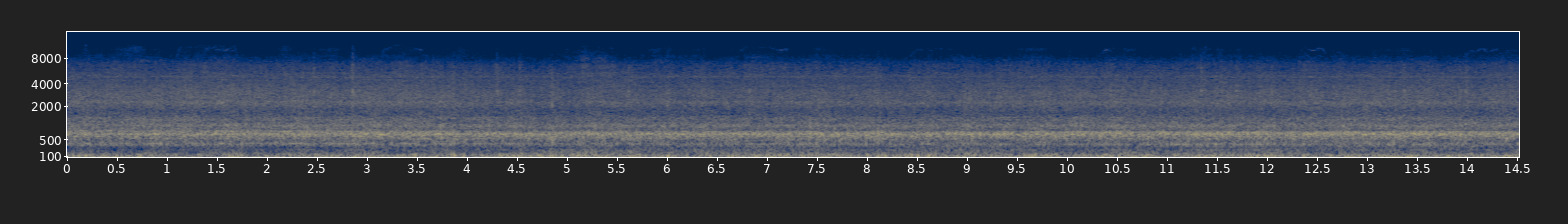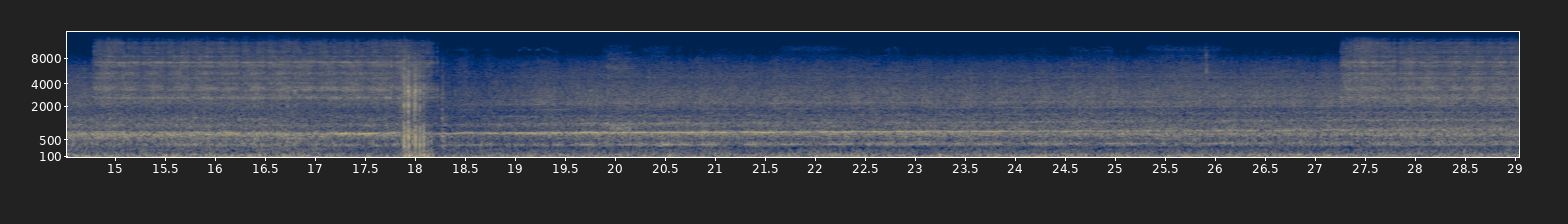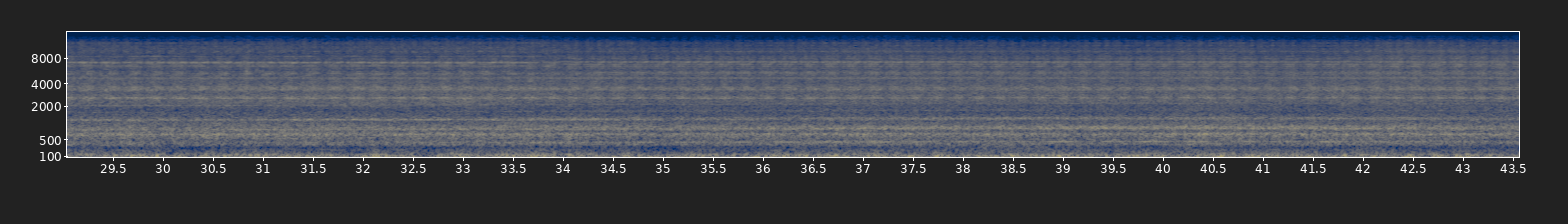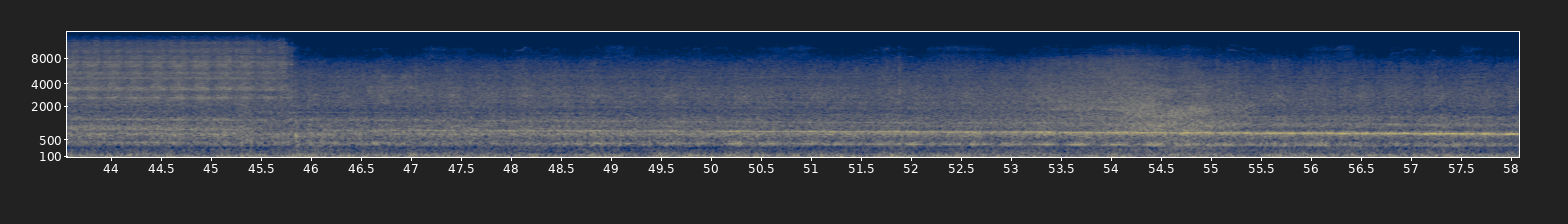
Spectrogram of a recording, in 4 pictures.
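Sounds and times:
vehicle engine rumbling: 0:14.8 - 0:23.4, 0:47.8 - 0:57.4.

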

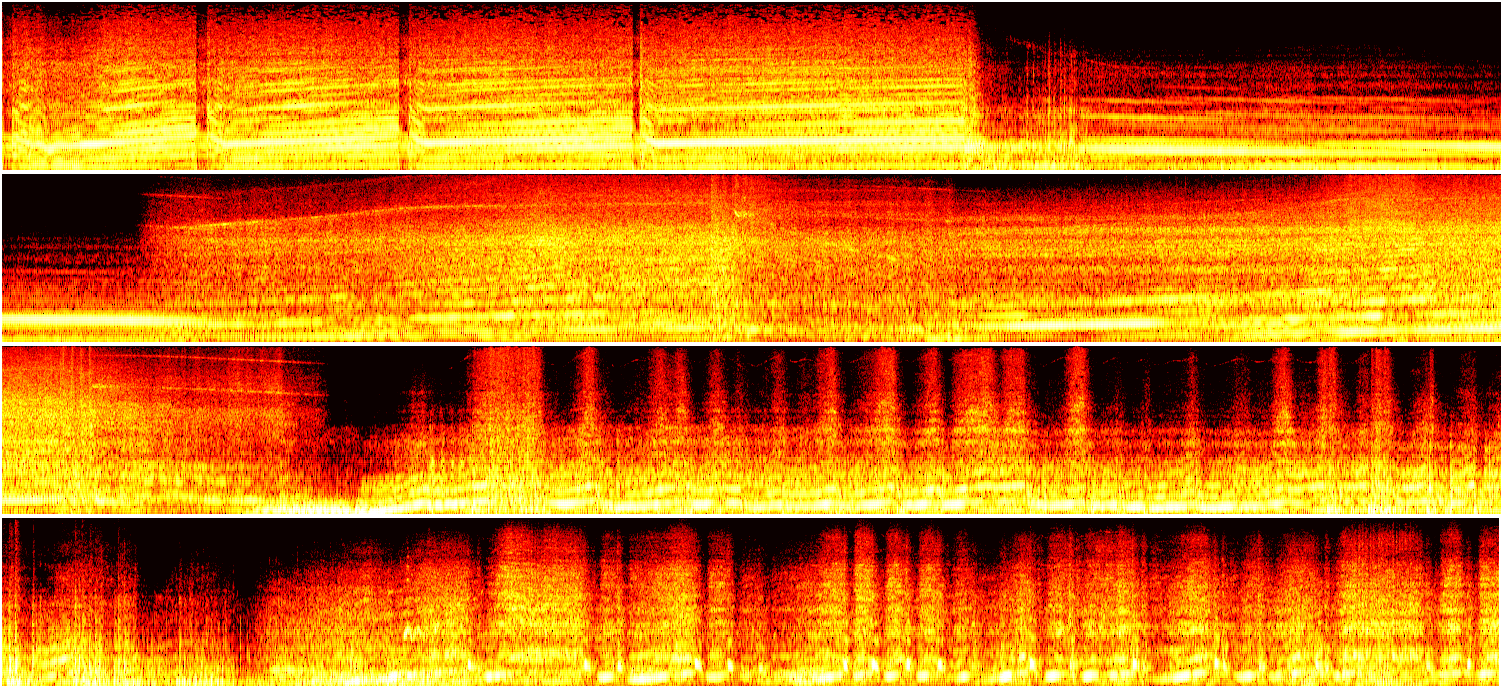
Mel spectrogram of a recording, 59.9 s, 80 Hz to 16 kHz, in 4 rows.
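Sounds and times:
turbocharged car engine revving: 0:00.0 - 0:59.9
tyre squeal: 0:16.4 - 0:18.8, 0:48.4 - 0:51.2
engine bouncing off rev limiter: 0:16.8 - 0:59.9.

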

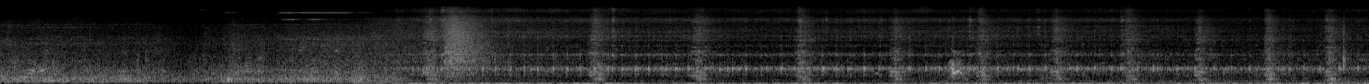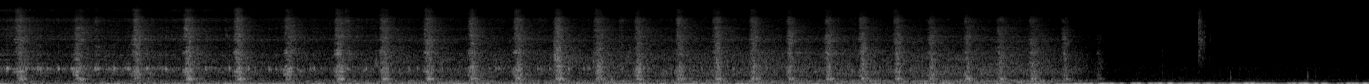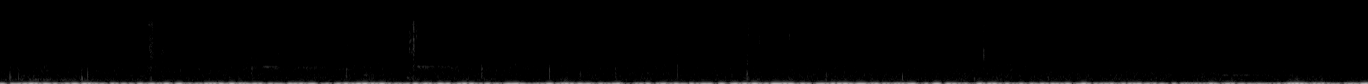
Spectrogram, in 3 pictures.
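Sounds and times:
locomotive chuffing: 0:02.1 - 0:24.8
steam hissing: 0:02.2 - 0:24.8.

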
